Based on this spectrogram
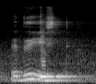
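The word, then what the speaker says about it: wrist: आपको समझना है कि डब्ल्यू जो है वह साइलेंट है। राइट, rap, wrapper, wrinkle, रीस्ट।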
